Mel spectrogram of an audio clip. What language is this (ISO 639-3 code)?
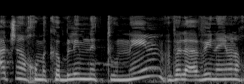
heb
